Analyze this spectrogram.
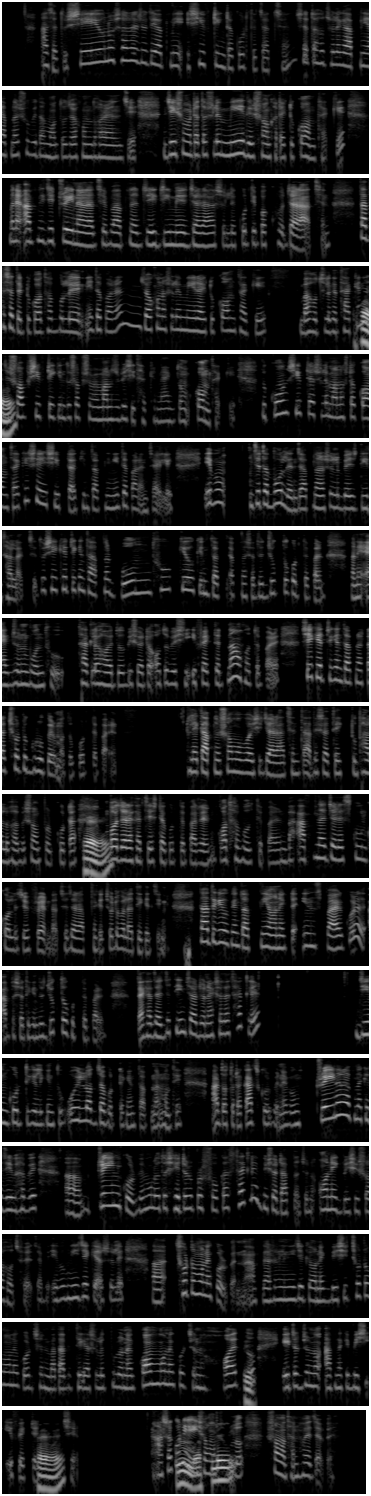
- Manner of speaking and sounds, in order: other background noise; lip smack; wind; in English: "inspire"; tapping
- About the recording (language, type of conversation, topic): Bengali, advice, জিমে গেলে কেন আমি লজ্জা পাই এবং অন্যদের সামনে অস্বস্তি বোধ করি?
